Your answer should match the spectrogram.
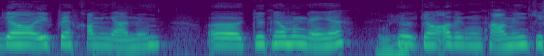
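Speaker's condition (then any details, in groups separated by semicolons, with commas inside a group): Cerebral palsy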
